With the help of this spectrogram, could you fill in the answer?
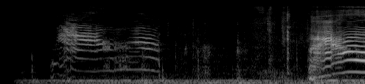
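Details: Kitten meowing for its mother: two drawn-out, high, harmonic-rich meows, the first sliding gently downward over about a second, the second rising then falling, with a steady low hum underneath.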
